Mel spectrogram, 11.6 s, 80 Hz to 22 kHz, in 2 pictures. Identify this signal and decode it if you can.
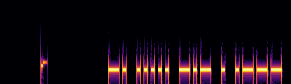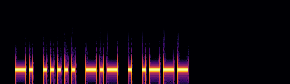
Morse code, heard as a keyed tone, about 17 wpm, 700 Hz. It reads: N5KEJ N5KEJ
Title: USA Call Signs Repeated 2x 17wpm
